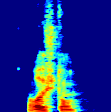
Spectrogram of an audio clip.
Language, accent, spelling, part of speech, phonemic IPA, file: French, France, rejeton, noun, /ʁə.ʒ(ə).tɔ̃/, LL-Q150 (fra)-rejeton.wav
- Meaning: 1. shoot 2. offshoot 3. scion 4. kid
